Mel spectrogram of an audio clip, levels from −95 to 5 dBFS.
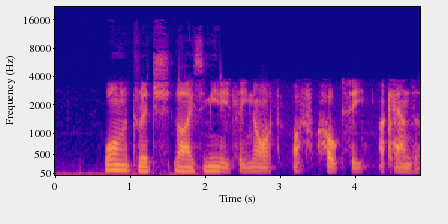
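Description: At 2.20 s the speech abruptly turns dull and boxy and stays that way to the end. Everything above 3.8 kHz is gone, the level shifts by around 5 dB, and a faint new background hiss appears far below the speech. There is no gap at the change. This is likely an input switched to a poorer device, with the recording moving mid-take to a narrower-band microphone or headset path with its own tone, gain and noise.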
